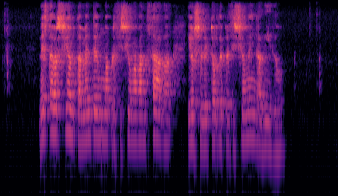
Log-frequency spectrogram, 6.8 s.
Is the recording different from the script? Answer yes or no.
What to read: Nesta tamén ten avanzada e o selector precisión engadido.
yes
